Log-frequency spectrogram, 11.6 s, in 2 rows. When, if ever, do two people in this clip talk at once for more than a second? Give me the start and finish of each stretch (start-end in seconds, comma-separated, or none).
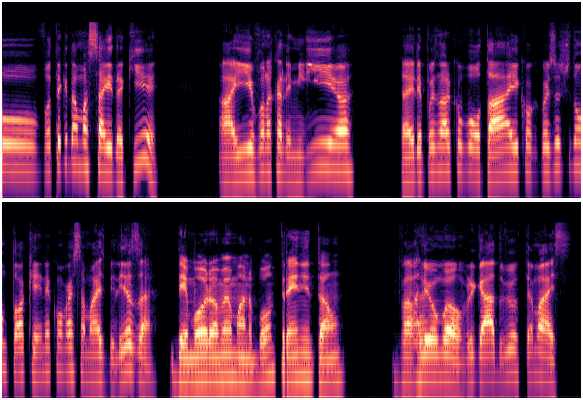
none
